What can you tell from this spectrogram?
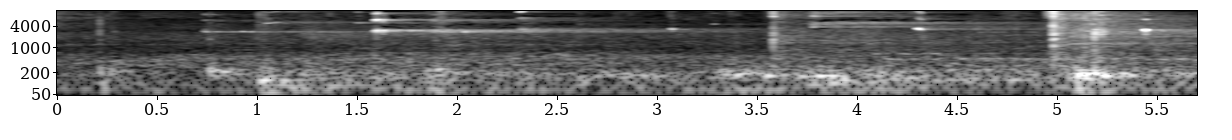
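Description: Badminton rally on a wooden court: sneakers squeaking on the floor in short high squeals, with a few sharp racket strikes and footfalls, the loudest about five seconds in.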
